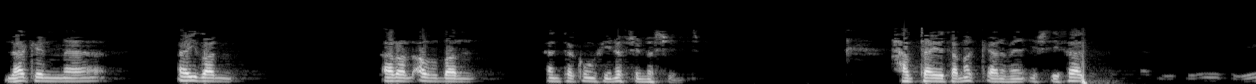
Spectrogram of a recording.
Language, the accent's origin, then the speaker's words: Arabic; Damascus, Damascus Governorate, Syria; كان عندنا في دمشق مروج موقوفة لرعاية الخيل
